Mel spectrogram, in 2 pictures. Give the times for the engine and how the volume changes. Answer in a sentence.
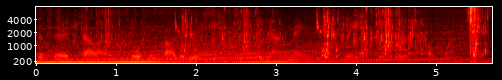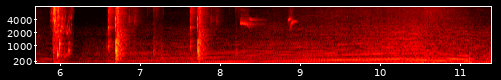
The engine can be heard from 0.0 to 11.3 s, getting quieter then louder.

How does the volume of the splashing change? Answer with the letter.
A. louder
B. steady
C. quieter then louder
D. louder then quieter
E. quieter
A.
